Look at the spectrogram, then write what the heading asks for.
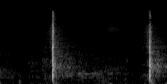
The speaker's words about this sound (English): So we're chopping onions and peppers to garnish our marinated cheese, not cloddany hermeline.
